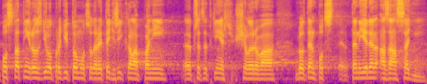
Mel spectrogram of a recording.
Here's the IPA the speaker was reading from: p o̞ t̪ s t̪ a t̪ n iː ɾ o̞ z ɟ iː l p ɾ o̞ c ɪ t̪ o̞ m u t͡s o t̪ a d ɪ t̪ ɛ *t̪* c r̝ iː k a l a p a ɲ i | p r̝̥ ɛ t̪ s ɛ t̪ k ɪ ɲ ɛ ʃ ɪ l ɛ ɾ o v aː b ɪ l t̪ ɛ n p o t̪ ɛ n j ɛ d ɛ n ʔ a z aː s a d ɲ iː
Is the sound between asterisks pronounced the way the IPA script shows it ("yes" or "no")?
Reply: no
